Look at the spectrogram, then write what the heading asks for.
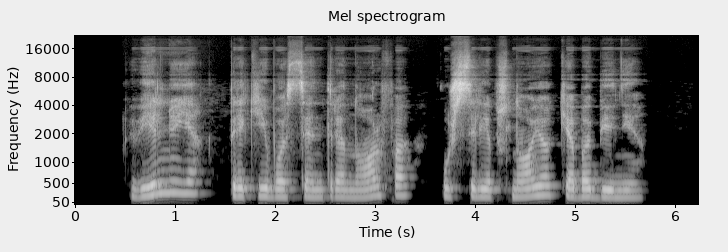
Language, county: Lithuanian, Alytus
